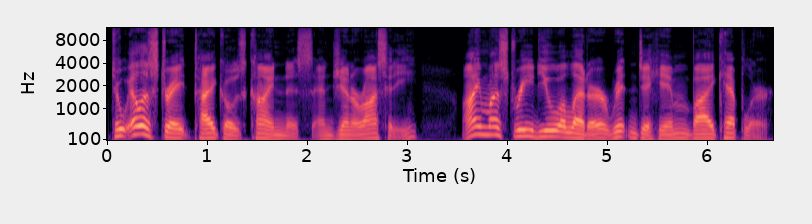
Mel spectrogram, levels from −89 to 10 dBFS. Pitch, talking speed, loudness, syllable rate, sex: 135 Hz, 155 wpm, -19 LUFS, 4.7 syllables/s, male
